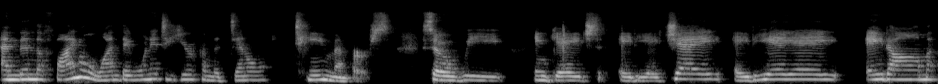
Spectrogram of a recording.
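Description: With an American accent, a woman speaks very slowly in a somewhat breathy voice, at a fairly high pitch with ordinary pitch variation. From US South, Columbus, Georgia. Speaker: dental association executive director. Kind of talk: interview. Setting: home office. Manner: hesitant, many fillers.

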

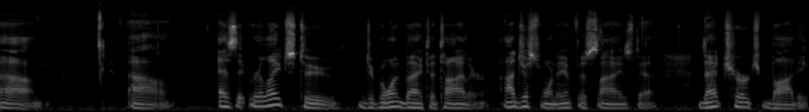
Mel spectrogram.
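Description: A man with a Southern US accent talks at a fairly slow pace. His medium pitch shows ordinary variation. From Arkansas, Hope. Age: 70s. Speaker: pastor. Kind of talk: interview about his life. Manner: unhurried, hesitant fillers.

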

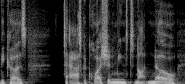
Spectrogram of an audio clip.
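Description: At a medium pitch and a fairly slow pace, a man talks in an ordinary speaking voice. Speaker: podcast host and co-host. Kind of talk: casual panel discussion.

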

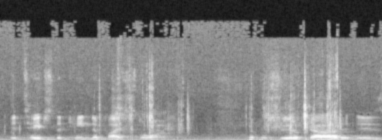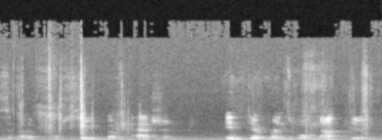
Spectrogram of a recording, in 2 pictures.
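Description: Over noticeable background noise, a man with a fairly low pitch talks at a fairly slow pace with fairly even intonation. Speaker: congregation member. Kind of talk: reading aloud.

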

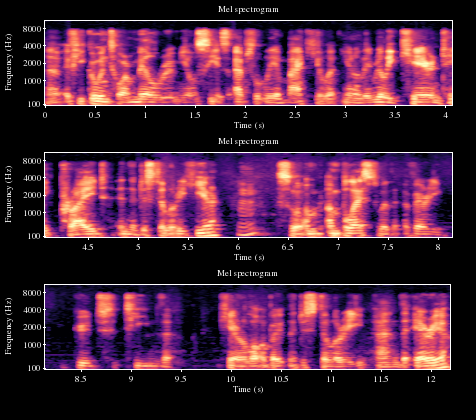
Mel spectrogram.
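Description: Talking at a very fast pace, a man with a Scottish Highland accent has a fairly low pitch and ordinary pitch variation. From Scottish Highlands (Aviemore). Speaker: distillery manager. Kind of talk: interview.

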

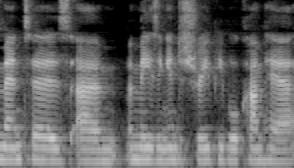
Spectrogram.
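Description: With an English accent, a woman talks at a fairly quick pace in a fairly low pitch and a bright, sharp tone. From London area, England. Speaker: startup founder. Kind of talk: interview.

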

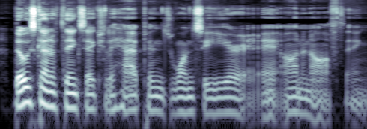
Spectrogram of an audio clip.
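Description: In an Arabic accent, a man speaks at a moderate pace and a fairly low pitch. His tone is dark and mellow, with ordinary pitch variation. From Iraq, Baghdad. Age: 30s. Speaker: podcast guest. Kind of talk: casual chat. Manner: halting.

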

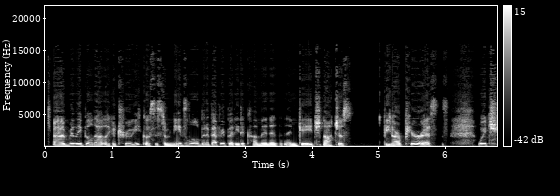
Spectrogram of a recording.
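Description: Here is a woman with an ordinary speaking voice. Her pitch is medium, with ordinary pitch variation. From United States. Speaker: founder and CEO of a VR company. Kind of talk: casual interview.

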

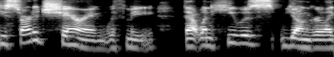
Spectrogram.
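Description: Against a quiet background, a man speaks in a plain, everyday voice. He has a fairly high pitch and a moderate pace. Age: 30s. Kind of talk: interview. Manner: casual, frequent laughter.

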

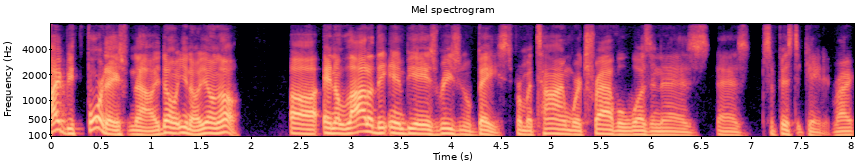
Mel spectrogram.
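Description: Recorded with a dry, close sound, no echo and a quiet background, a man talks fairly quickly at a medium pitch with lively intonation. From Minneapolis, Minnesota. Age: 30s. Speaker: politician and former basketball player. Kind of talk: interview.

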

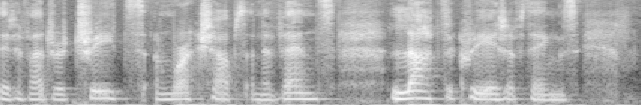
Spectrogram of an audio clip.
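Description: A woman talks fairly quickly with a Limerick accent. Her pitch sits in the medium range. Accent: Irish (Limerick). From Limerick, Ireland.

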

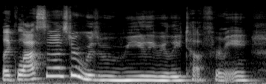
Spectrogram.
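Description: A woman of medium pitch speaks in a plain, everyday voice. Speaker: university student leader. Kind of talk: casual conversation.

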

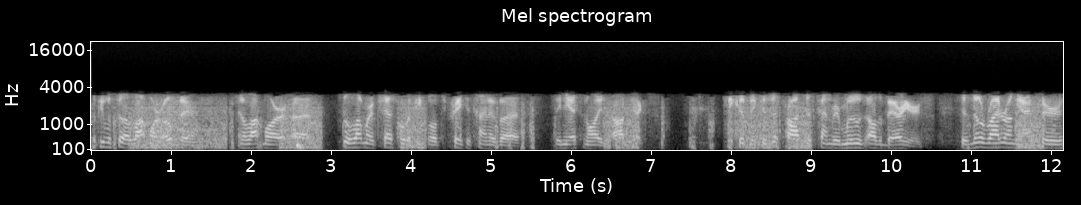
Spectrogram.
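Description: A man talks at a very fast pace with an American accent, his pitch fairly high and his intonation fairly even. Noticeable background noise runs behind him. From Los Angeles. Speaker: city planner and artist. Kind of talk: conference call presentation. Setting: phone call. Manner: halting, many repetitions. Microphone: poor sound quality early in talk.

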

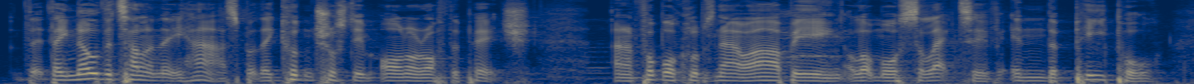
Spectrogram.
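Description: Using a normal speaking voice, a man at a medium pitch talks at a fairly quick pace with fairly even intonation. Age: 50s. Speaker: former footballer and co-commentator. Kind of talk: casual chat.

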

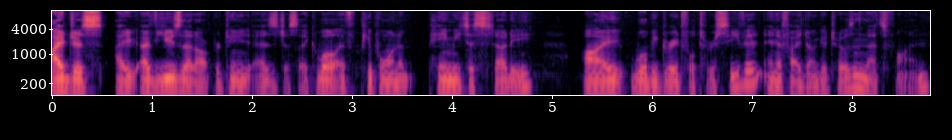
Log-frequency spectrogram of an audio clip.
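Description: A man with a Canadian accent speaks at a fairly quick pace in a medium pitch, his intonation fairly even. The recording is very clean with a silent background and a dry, close sound with no echo. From Vancouver, western Canada. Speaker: medical student. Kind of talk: radio interview. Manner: halting, hedging with fillers.

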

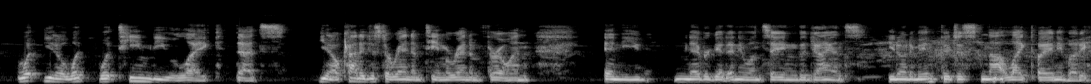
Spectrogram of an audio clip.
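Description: Delivered at a moderate pace with ordinary pitch variation, this is an unremarkable speaking voice with an American accent. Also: man, medium pitch for a man. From Los Angeles. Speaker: sports fan blogger. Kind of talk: casual chat.

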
